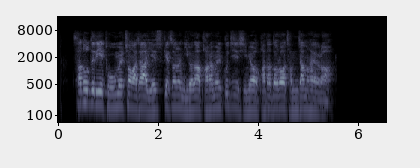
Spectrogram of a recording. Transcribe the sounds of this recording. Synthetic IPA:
sʰadodɯɾitoumɯɭt͡ɕʰʌŋɦad͡ʑaje̞sʰu̥k͈e̞sʰʌnɯniɾʌnapaɾamɯɭk͈ud͡ʑid͡ʑiɕʰimjʌpadadʌɾʌt͡ɕamd͡ʑamɦajʌɾa

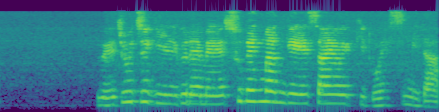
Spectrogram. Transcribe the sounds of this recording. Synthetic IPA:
we̞d͡ʑod͡ʑiɡiɭɡɯɾe̞me̞sʰube̞ŋmanɡe̞ːs͈ajʌit̚k͈idohe̞s͈ɯmɲida

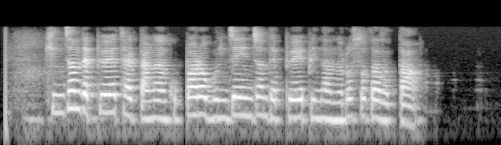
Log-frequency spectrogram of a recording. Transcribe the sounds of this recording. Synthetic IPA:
kind͡ʑʌnde̞pʰjoe̞tʰaɭt͈aŋɯnkop͈aɾomund͡ʑe̞ind͡ʑʌnde̞pʰjoe̞pinanɯɾos͈odad͡ʑʌt̚t͈a

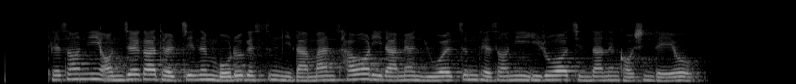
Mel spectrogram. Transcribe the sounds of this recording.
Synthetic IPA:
te̞sʰʌɲiʌnd͡ʑe̞ɡadwe̞ɭt͡ɕ͈inɯnmoɾɯɡe̞s͈ɯmɲidamansʰawʌɾiɾamjʌnjuwʌɭt͡ɕ͈ɯmte̞sʰʌɲiːɾuʌd͡ʑindanɯnɡʌɕʰinde̞jo

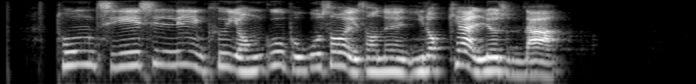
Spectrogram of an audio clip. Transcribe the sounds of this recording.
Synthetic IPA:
toŋt͡ɕieɕʰiʎːinkɯjʌŋɡupoɡosʰʌe̞sʰʌnɯniɾʌkʰe̞aʎːʌd͡ʑunda

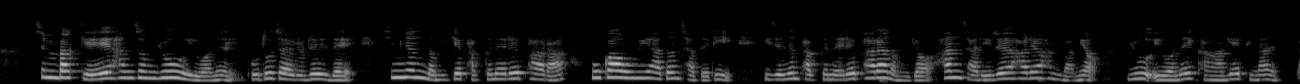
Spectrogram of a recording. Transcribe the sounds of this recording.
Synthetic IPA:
ɕʰimbak̚k͈eːɦans̬ʰʌŋɡjoɯwʌnɯnpodod͡ʑaɾuɾɯɭne̞ɕʰimɲʌnːʌmk͈e̞pak͈̚ɯne̞ɾɯɭpʰaɾa | hoɡauiɦadʌnt͡ɕadɯɾiːd͡ʑe̞nɯnpak͈̚ɯne̞ɾɯɭpʰaɾanʌmɡjʌhant͡ɕaɾiɾɯɭɦaɾjʌɦandamjʌ | juɯwʌnɯɭkaŋɦaɡe̞pinanɦe̞t̚t͈a

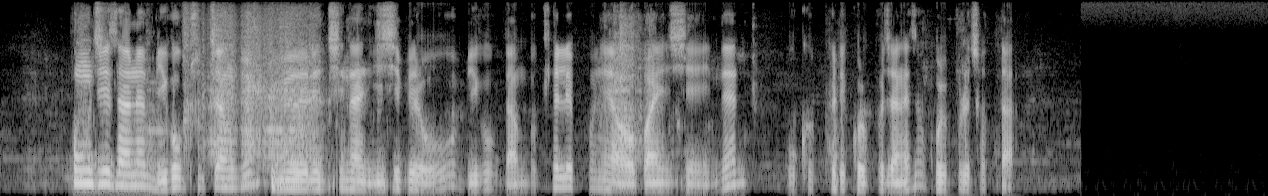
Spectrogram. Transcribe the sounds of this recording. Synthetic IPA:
pʰoŋd͡ʑis̬ʰanɯnmiɡuk̚t͡ɕ͈ʰut͡ɕ͈aŋd͡ʑukumjoiɾint͡ɕinaniɕʰibiɾoumiɡuk̚nambukʰe̞ʎːipʰoɲiaʌbainɕ͈ʰie̞inːɯn | okʰɯkʰɯɾik͈oɭpʰud͡ʑaŋe̞sʰʌkoɭpʰuɾɯɭt͡ɕʰʌt̚t͈a̰

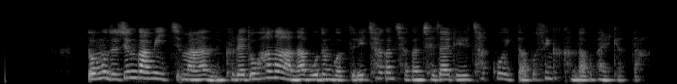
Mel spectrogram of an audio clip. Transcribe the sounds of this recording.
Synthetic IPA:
nʌmunud͡ʑɯnɡamiːt̚t͡ɕ͈imankɯɾe̞doɦanaːnamodɯnɡʌt̚t͈ɯɾit͡ɕʰaɡɯnt͡ɕʰaɡɯnt͡ɕe̞d͡ʑaɾiɾɯɭt͡ɕʰat̚k͈oit̚t͈aɡosʰe̞ŋɡakʰandaɡopaɭkʰjʌt̚t͈a

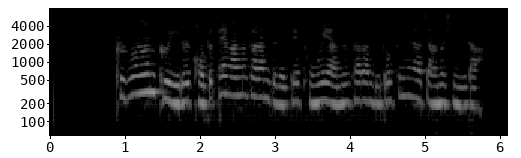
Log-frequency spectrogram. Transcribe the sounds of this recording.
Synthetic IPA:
kɯbunɯnkɯiɾɯɭkʌdɯpʰe̞ŋɦanɯnsʰaɾamdɯɾe̞ɡe̞toŋeɦanɯnsʰaɾamdɯɭdosʰɯŋinɦad͡ʑianɯɕʰimɲida

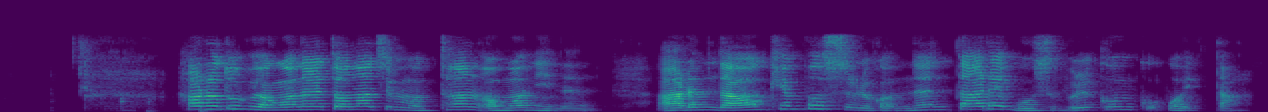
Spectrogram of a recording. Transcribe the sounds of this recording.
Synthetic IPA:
haɾudopjʌŋwʌnɯɭt͈ʌnad͡ʑimotʰanʌmʌɲinɯn | aɾɯmdaonkʰe̞mpʰʌs͈ɯɾɯɭɡʌnːɯnt͈aɾe̞mos̬ʰɯbɯɭk͈ɯmk͈uɡoɦet̚t͈a

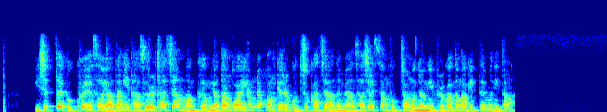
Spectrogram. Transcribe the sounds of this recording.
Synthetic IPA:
iɕʰip̚t͈e̞kukʰwe̞ːsʰʌjadaŋitasʰuɾɯɭt͡ɕʰaɕiɦanmankʰɯmjadaŋɡwaeçjʌmɲʌk͈wanɡe̞ɾɯɭkut͡ɕʰukʰad͡ʑianɯmjʌnsʰaɕʰiɭs͈aŋpuk̚t͡ɕ͈ʌŋuɲʌŋipuɭɡanʌŋɦaɡit͈e̞muɲida

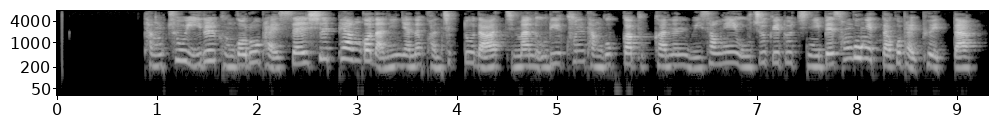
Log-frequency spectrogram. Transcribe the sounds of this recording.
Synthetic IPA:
taŋt͡ɕʰoiɾɯɭkɯŋɡʌɾopaɭs͈aeɕʰiɭpʰe̞ɦanɡʌdaɲiɲanɯnkwant͡ɕʰik̚t͈onawat̚t͡ɕ͈imanuɾikuntaŋɡuk̚k͈wapukʰanɯnɥisʰʌŋiud͡ʑuɡe̞dot͡ɕiɲibe̞sʰʌŋɡoŋɦe̞t̚t͈aɡopaɭpʰjoɦe̞t̚t͈a

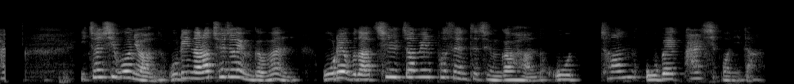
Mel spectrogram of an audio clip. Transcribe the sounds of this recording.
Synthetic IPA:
it͡ɕʰʌnɕʰiboɲʌnuɾinaɾat͡ɕʰwe̞d͡ʑʌimɡɯmɯn | oɾe̞bodat͡ɕʰiɭt͡ɕ͈ʌmiɭpʰʌsʰe̞ntʰɯt͡ɕɯŋɡaɦano | t͡ɕʰʌnobe̞k̚pʰaɭɕ͈i̥bwʌɲida

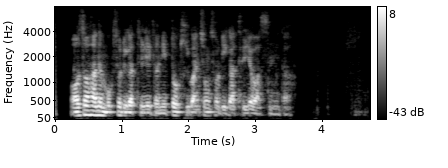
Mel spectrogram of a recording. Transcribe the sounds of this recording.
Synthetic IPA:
ʌsʰʌɦanɯnmok̚s͈oɾiɡatɯʎːidʌɲit͈okiɡwant͡ɕʰoŋsʰoɾiɡatɯʎːʌwas͈ɯmɲida

